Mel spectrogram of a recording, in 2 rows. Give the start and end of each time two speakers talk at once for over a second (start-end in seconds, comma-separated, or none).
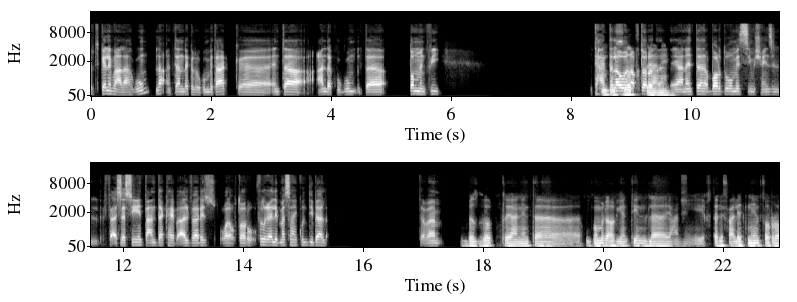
8.5-9.7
